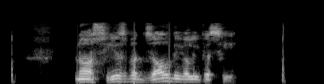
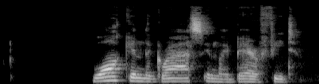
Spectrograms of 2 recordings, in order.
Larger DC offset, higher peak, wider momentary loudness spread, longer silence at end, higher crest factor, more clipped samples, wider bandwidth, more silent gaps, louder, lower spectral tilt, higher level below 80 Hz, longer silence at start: neither; about the same, -2 dBFS vs 0 dBFS; second, 6 LU vs 12 LU; first, 0.9 s vs 0.25 s; about the same, 20 dB vs 20 dB; neither; second, 7.6 kHz vs 16.5 kHz; neither; about the same, -19 LUFS vs -19 LUFS; first, -4.5 dB/octave vs -3 dB/octave; first, -54 dBFS vs -62 dBFS; second, 0.75 s vs 0.95 s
